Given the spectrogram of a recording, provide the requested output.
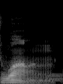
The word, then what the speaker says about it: Wang: I, a Caucasian, was dating an Asian girl with the last name of Wang, pronounced Wong, who had a penchant for starting drama and arguments.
